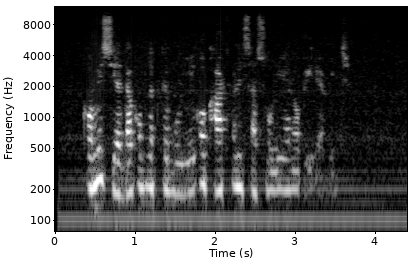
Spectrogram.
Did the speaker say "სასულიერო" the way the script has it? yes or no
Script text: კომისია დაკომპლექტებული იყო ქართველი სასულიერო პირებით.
yes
